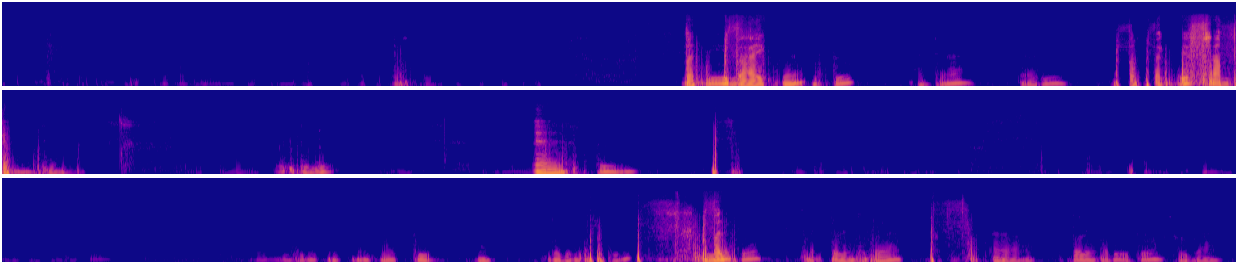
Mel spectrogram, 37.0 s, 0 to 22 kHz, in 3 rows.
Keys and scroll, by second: 4.8 alt+Tab, 7.2 space.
